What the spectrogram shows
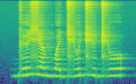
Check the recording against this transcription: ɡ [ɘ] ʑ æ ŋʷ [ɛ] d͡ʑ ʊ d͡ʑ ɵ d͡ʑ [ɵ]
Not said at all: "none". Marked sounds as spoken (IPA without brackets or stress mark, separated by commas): e, æ, o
